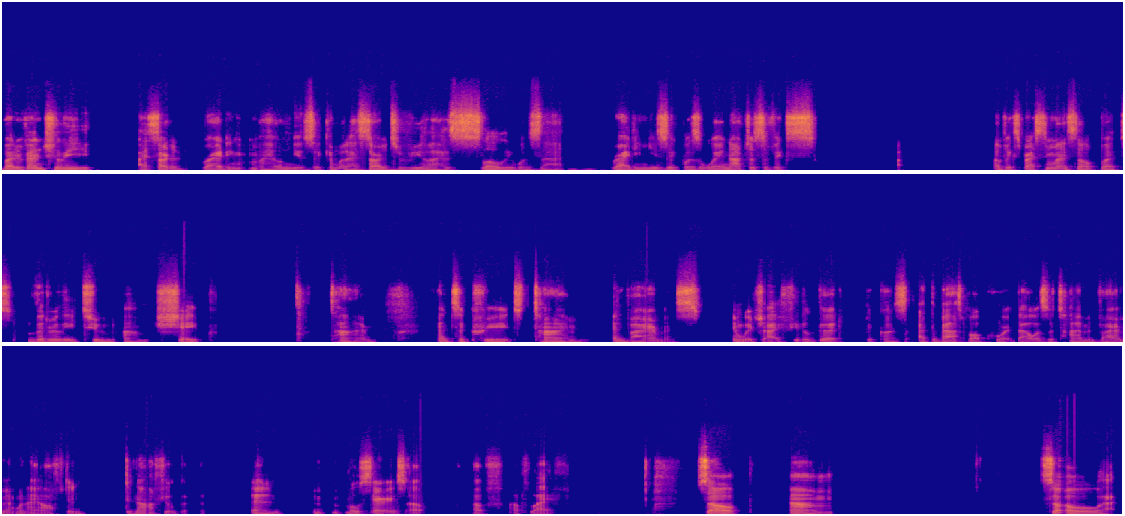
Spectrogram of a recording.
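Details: Adult man speaking live, stuttering since about age four or five, which he describes as blocks and repetitions; stuttering.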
